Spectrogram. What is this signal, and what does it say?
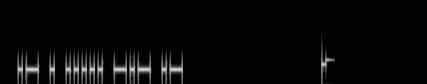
Morse code, heard as a keyed tone, about 30 wpm, 700 Hz. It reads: AE5KA
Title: NA SOTA Activator Callsigns 30wpm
